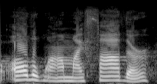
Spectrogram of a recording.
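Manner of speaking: ordinary talk, nothing marked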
